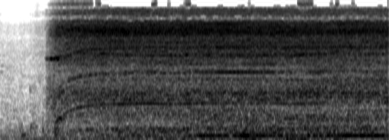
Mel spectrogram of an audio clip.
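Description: A power drill boring a hole into a doll parade float stage, spinning up abruptly after a brief quiet start into a loud, steady high whine that holds to the end.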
